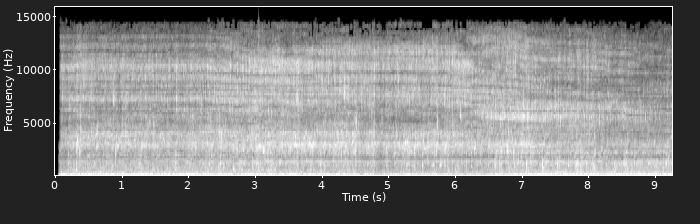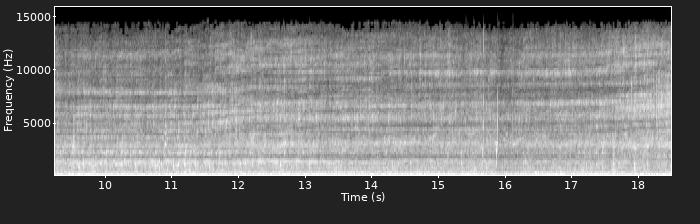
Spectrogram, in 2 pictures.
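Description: Small circulation pump running steadily while water gushes and bubbles through tubes into a plastic tank, with a low hum under the noise of the water.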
